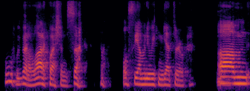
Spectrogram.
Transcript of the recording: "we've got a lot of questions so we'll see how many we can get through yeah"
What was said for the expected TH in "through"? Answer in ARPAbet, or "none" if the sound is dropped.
TH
